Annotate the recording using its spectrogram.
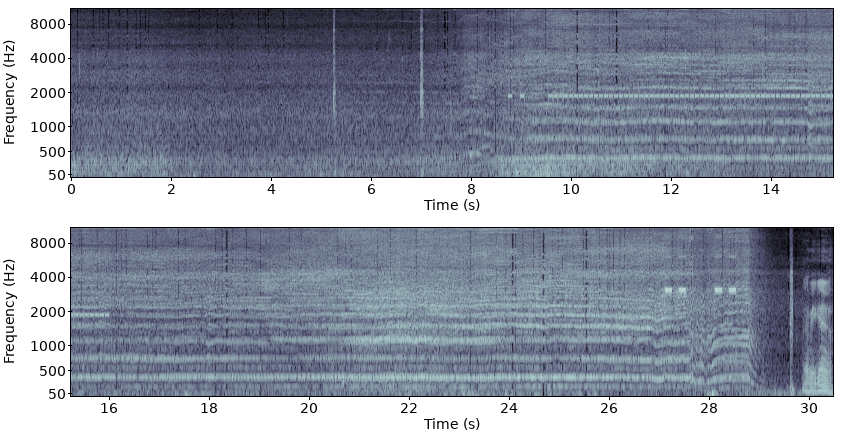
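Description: DJI Spark quadcopter's propellers humming at a steady high pitch as it flies in and hovers close by while returning home to land. Near the end there are a few short beeps, then the motors wind down and stop as it touches down.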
